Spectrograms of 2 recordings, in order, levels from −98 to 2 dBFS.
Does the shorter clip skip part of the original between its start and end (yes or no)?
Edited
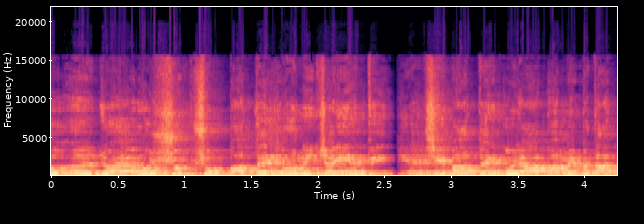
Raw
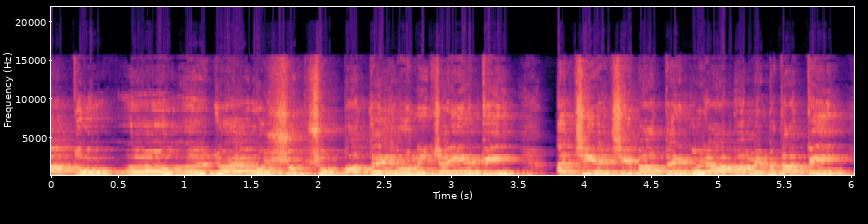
yes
